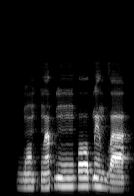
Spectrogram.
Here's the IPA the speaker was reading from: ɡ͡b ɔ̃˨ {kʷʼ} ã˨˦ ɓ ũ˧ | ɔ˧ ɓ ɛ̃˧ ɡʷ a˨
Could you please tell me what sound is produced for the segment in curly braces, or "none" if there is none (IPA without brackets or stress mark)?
kʷ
